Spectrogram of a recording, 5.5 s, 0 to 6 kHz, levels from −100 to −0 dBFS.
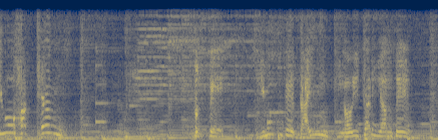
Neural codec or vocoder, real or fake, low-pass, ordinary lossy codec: codec, 32 kHz, 1.9 kbps, SNAC; fake; 5.4 kHz; none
